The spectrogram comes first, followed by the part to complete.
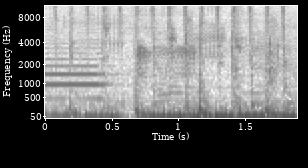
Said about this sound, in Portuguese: Mesmo com todos os avisos, tem gente que se confunde, parando o veículo. Quem vem atrás, buzina.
